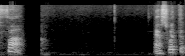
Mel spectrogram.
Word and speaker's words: pho: Yeah, it's pho. That's what the pronunciation said, which is, there are 2 main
